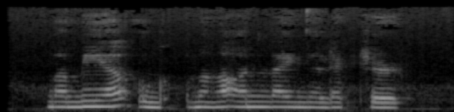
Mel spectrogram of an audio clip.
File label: Cebuano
